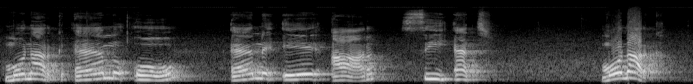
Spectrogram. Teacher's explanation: इसका उच्चारण च की तरह न होकर क की तरह हो रहा है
